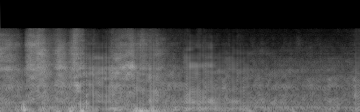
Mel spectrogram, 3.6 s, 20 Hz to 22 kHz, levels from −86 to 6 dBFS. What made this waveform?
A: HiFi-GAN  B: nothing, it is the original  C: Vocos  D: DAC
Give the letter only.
C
